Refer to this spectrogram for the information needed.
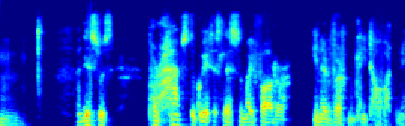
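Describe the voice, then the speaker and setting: With a dry, close sound and no echo, a man talks at a moderate pace, leaving long, frequent pauses and swinging widely in loudness. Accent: Irish. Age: 50s. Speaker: salon owner and business coach. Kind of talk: interview. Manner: halting.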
